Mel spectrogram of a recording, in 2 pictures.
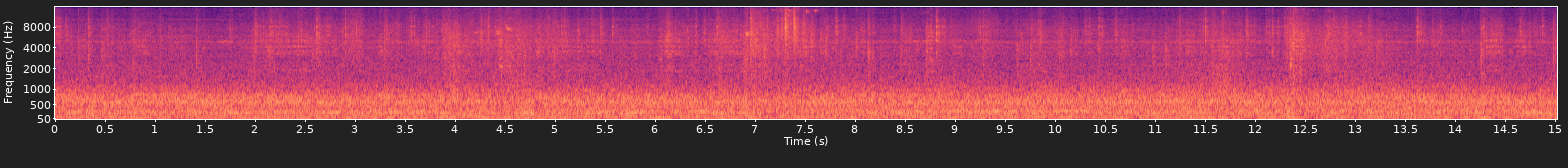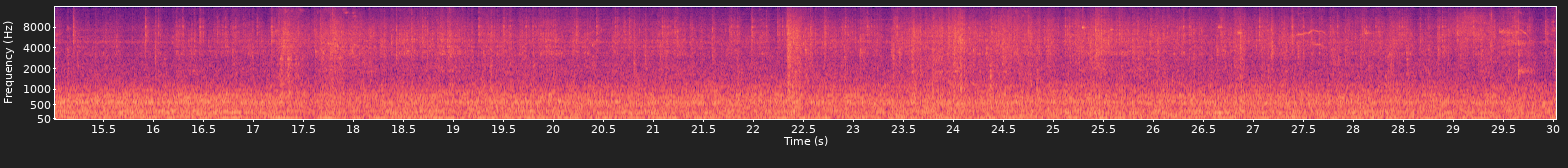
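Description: Coach cruising on an open country road, heard from the driver's seat inside the cab: steady engine and road noise with no change in pace.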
